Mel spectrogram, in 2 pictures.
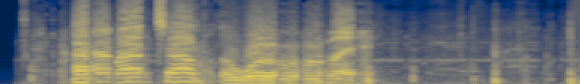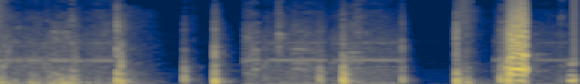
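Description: Wooden blocks are set down with soft knocks.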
